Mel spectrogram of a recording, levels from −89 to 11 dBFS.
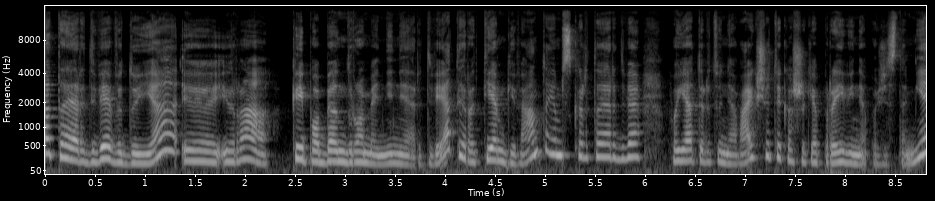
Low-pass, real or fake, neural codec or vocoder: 14.4 kHz; real; none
